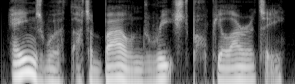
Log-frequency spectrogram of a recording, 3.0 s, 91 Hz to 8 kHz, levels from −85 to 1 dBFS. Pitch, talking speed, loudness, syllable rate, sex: 115 Hz, 120 wpm, -17 LUFS, 4.4 syllables/s, male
